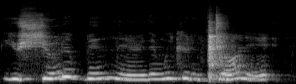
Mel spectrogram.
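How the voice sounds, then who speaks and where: A woman's voice: high-pitched, a little slow, roomy sound. A woman voicing her cheating young ex-boyfriend, smug and defensive, barely changing her own voice.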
